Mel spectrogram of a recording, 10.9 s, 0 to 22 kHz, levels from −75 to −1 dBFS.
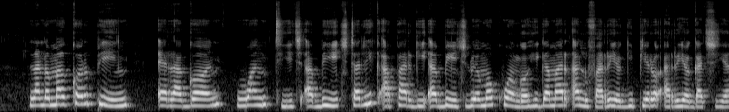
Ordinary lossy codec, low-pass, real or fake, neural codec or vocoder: none; none; fake; vocoder, 44.1 kHz, 128 mel bands every 256 samples, BigVGAN v2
